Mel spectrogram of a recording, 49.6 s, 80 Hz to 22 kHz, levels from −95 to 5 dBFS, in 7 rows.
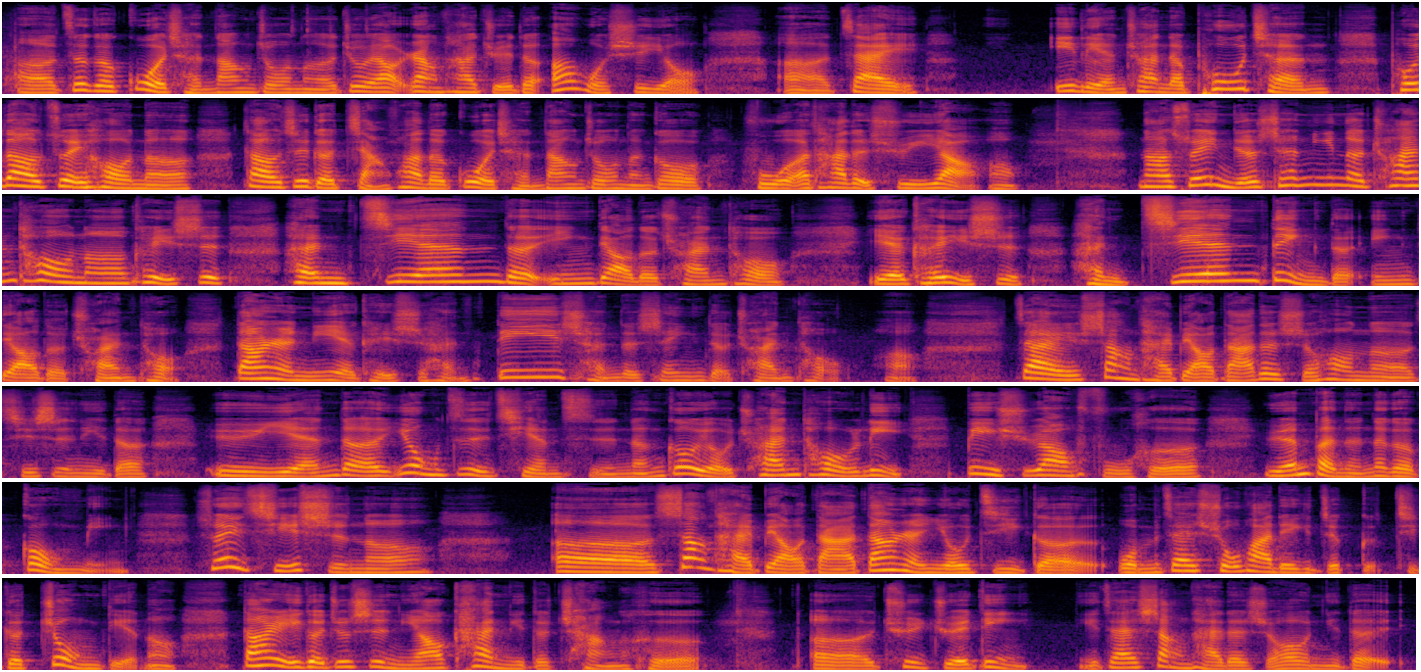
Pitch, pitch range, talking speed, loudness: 180 Hz, 155-230 Hz, 235 characters per minute, -18 LUFS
